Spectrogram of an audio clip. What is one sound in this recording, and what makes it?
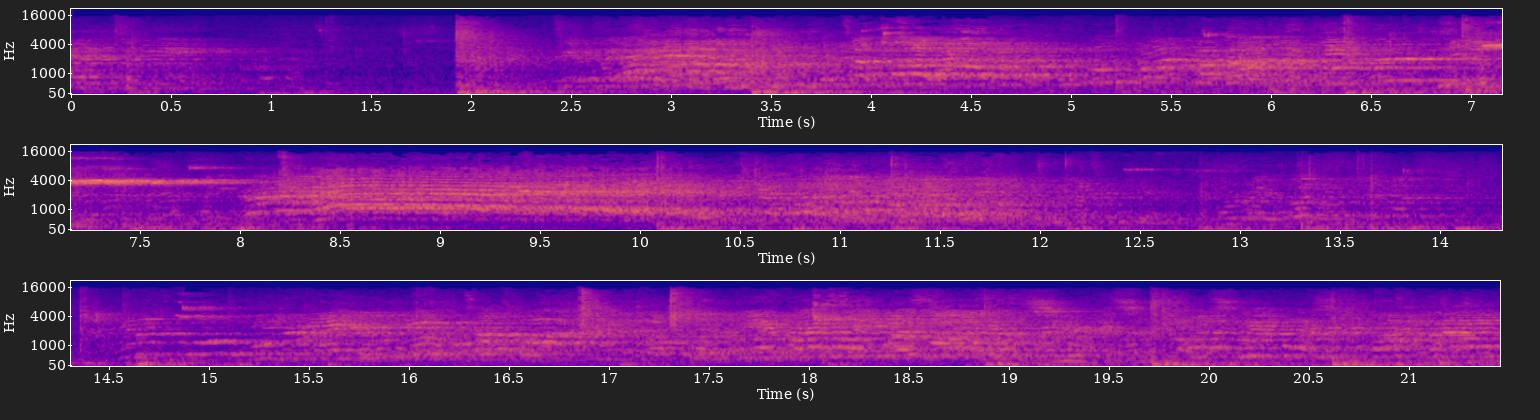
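Young women shout and call out to each other in a large echoing gym.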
